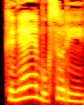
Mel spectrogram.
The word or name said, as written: 그녀의 목소리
